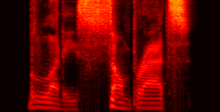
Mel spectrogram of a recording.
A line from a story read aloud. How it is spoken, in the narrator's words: snapped Kembreth, still nursing a bleeding nose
